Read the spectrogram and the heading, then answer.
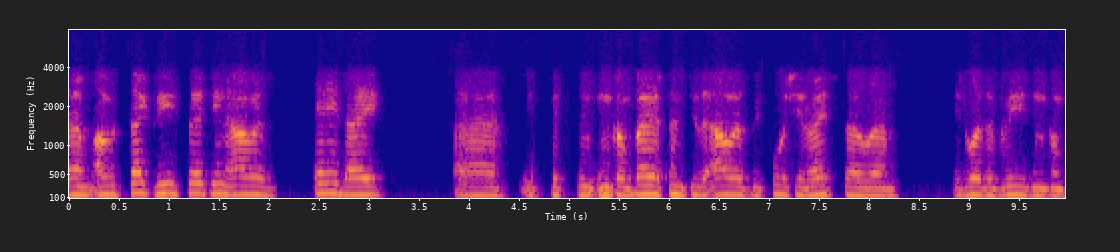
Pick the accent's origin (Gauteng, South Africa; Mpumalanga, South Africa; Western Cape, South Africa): Gauteng, South Africa; Pretoria; She grew up in Johannesburg and I'm from Pretoria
